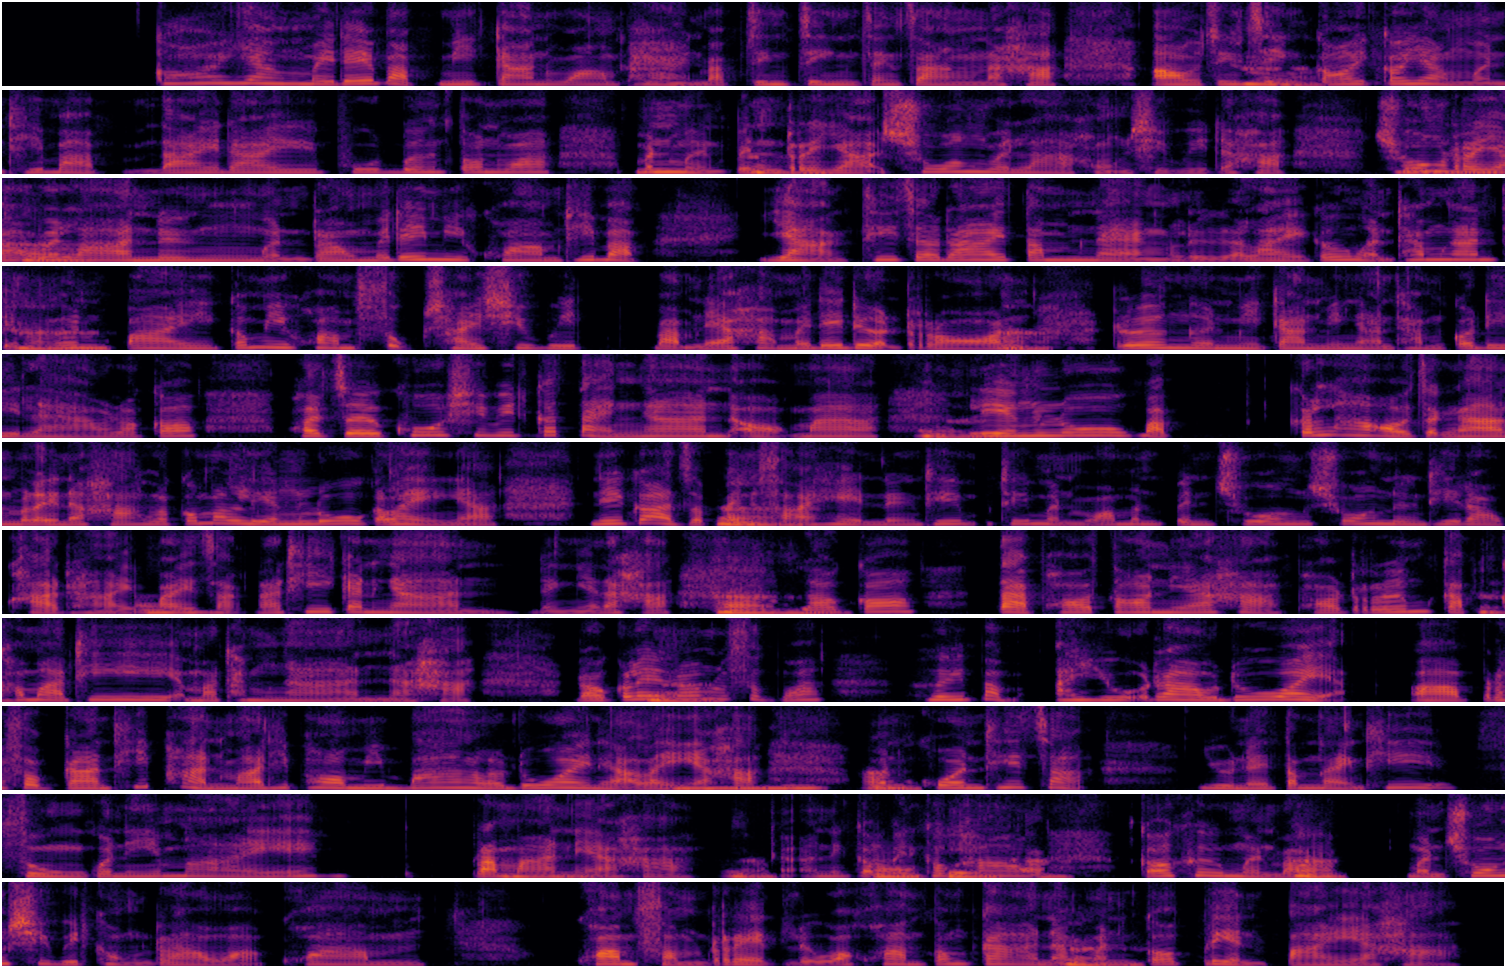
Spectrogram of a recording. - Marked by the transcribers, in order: tapping
- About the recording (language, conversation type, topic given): Thai, advice, ควรเริ่มยังไงเมื่อฉันมักเปรียบเทียบความสำเร็จของตัวเองกับคนอื่นแล้วรู้สึกท้อ?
